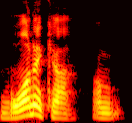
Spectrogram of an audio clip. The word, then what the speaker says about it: Wanaka: Pronounced Wanaka.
